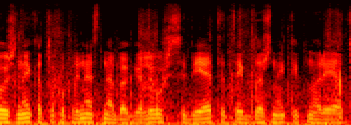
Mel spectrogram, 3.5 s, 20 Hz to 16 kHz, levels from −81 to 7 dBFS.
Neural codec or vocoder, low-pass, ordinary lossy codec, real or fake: none; 14.4 kHz; AAC, 64 kbps; real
